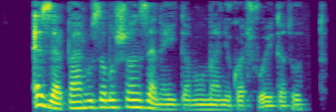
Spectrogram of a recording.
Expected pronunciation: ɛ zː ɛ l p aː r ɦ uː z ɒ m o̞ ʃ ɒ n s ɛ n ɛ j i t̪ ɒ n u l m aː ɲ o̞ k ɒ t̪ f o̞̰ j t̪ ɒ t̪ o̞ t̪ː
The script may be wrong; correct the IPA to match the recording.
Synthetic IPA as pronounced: ɛ zː ɛ l p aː r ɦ u z ɒ m o̞ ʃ ɒ n z ɛ n ɛ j i t̪ ɒ n u l m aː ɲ o̞ k ɒ t̪ f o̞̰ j t̪ ɒ t̪ o̞ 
